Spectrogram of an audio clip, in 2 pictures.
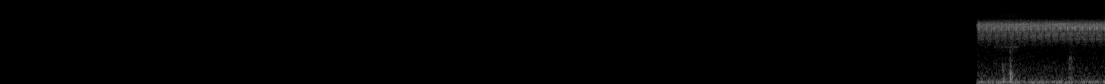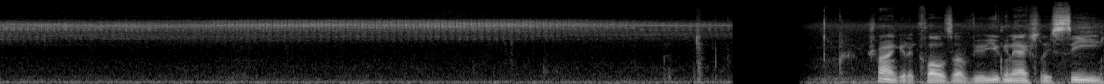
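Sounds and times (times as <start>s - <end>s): high-pitched insect chorus: 9.8s - 18.4s.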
